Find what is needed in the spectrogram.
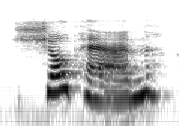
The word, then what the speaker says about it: Chopin: is actually pronounced Chopin. Any kid looks at C-H-O-P-I-N says is gonna think, if they don't know it, Chopin. Chopin. Like, chop and in are two separate words that are smushed together.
